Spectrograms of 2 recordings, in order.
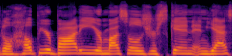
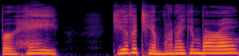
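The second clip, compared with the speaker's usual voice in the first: imitated whisper. Retelling asking the next stall for a tampon: imitating own whisper. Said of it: "I whisper".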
